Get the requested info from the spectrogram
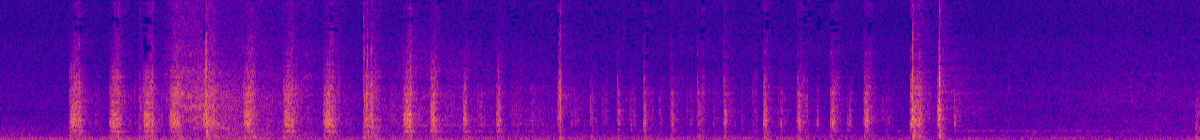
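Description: Rapid, even panting, about five quick breaths a second, which stops about three-quarters of the way through.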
